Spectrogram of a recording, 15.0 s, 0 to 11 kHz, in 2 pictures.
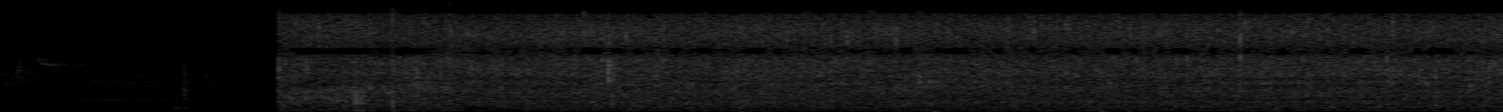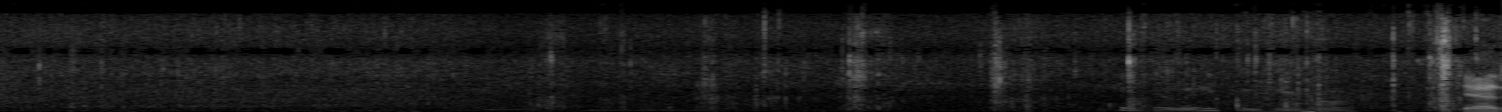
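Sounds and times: faint outdoor hiss: 1.4 - 15.0.

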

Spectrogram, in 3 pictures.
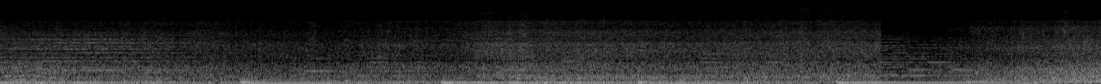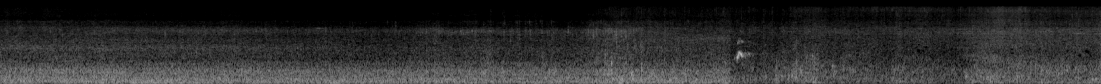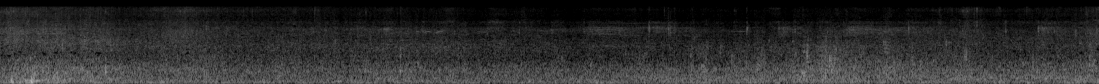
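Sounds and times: ocean surf on rocky shore: 0.0 - 8.8, 9.7 - 33.0.

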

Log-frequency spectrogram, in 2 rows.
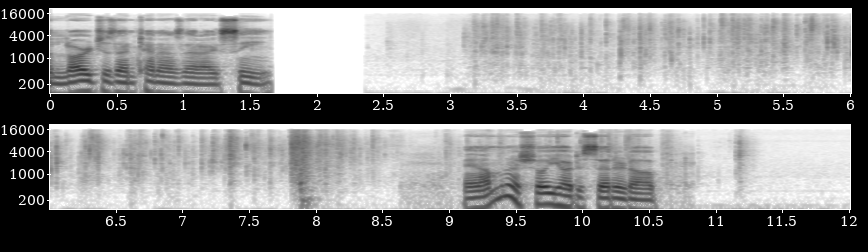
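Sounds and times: plastic bag crinkling: 2.5 - 11.4.

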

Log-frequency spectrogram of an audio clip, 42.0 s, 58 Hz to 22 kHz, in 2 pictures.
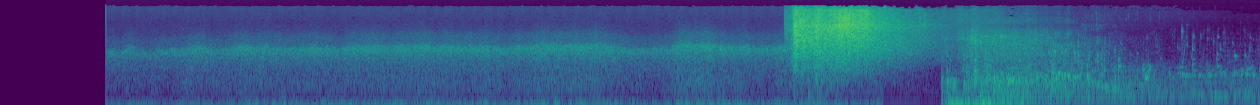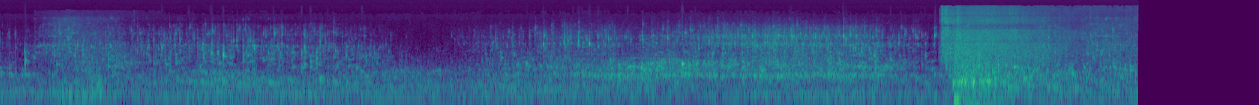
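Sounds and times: loud boom: 15.7 - 17.5, 36.7 - 38.8
bubbling and gurgling water: 15.7 - 40.0
low underwater rumble: 15.7 - 40.0.

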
